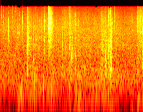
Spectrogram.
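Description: Footsteps on dry dirt and gravel ground: three short scuffs.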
